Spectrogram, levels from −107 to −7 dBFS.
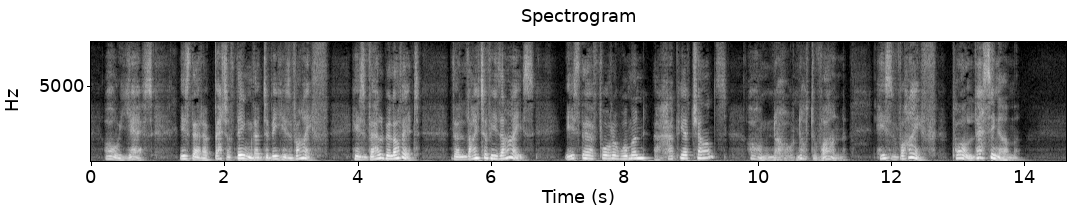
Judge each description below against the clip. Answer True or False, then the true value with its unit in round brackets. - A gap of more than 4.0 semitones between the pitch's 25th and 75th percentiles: True (5.0 semitones)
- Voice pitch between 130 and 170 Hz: False (200 Hz)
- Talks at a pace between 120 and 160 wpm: True (150 wpm)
